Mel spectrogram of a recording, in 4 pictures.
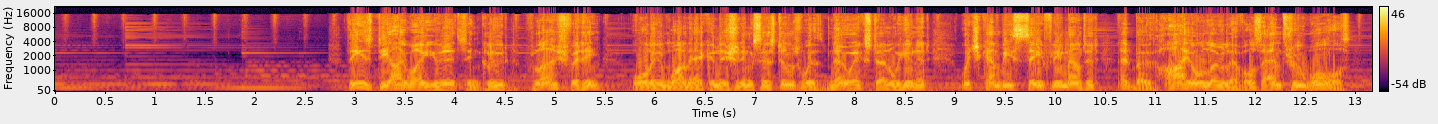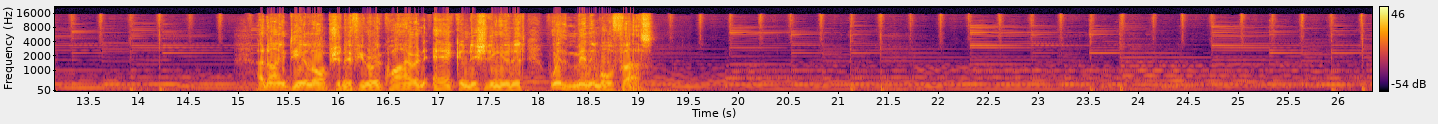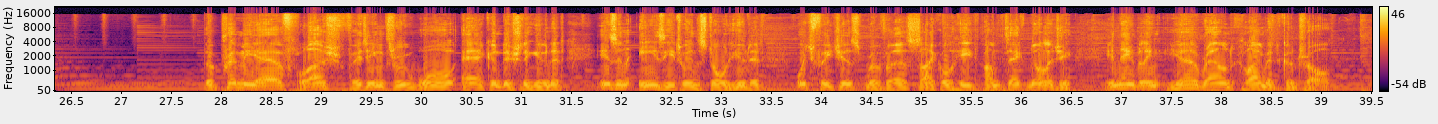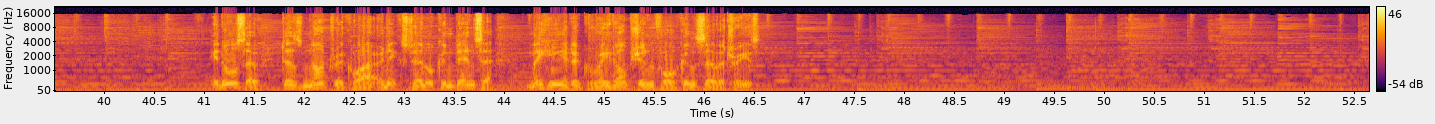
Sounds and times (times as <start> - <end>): Music: 0.0 - 52.6
Speech: 2.9 - 13.0, 15.2 - 19.3, 27.8 - 39.2, 41.1 - 46.7.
